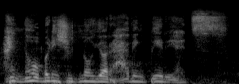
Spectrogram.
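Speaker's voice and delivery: hushed, low, secretive whisper; whispering pharmacist. Acted. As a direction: breathe it like a shameful secret. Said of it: "why are you whispering".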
